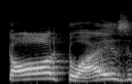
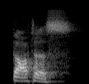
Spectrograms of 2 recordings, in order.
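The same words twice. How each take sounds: First: टॉर्टोइज slow as "tor-toiz"; wrong tortoise. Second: टॉर्टस as "tor-tus", short and low; right tortoise. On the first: Teacher showing the wrong tortoise. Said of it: "टॉर्टोइज नहीं होता". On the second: Teacher giving the correct tortoise. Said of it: "ये है". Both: Shown as a demonstration.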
